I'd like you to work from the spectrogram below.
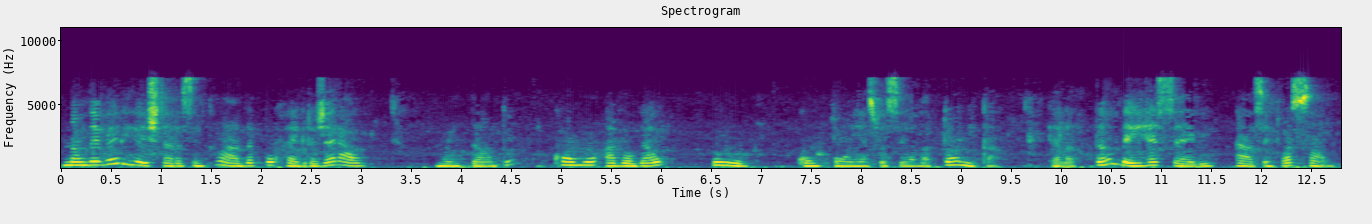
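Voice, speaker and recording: A woman from Brazil, a Spanish teacher, giving a recorded grammar lesson with slow, careful explanations and examples. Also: medium pitch, darkish tone. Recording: dull lo-fi recording with faint noise.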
